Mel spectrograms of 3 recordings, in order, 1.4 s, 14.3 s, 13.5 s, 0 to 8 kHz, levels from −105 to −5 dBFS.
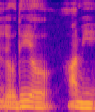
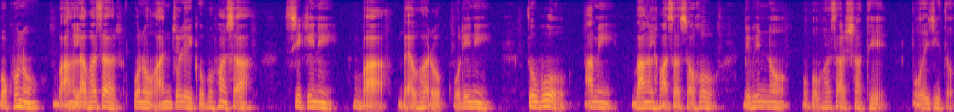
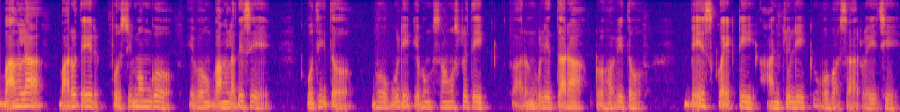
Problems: none marked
